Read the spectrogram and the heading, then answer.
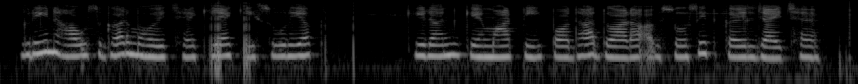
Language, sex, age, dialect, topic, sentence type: Maithili, female, 18-24, Eastern / Thethi, agriculture, statement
